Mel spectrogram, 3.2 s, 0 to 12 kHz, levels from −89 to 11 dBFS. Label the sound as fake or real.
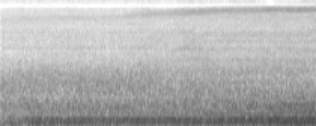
fake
